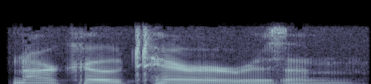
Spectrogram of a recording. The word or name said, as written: narco-terrorism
